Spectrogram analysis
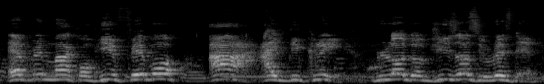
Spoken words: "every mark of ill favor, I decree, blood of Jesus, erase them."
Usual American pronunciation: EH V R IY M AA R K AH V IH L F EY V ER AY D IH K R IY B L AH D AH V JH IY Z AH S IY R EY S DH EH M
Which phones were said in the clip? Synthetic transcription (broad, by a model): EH V R IY M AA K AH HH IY F EY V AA AY D IH K R IY B L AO D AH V JH IY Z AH S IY R EY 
